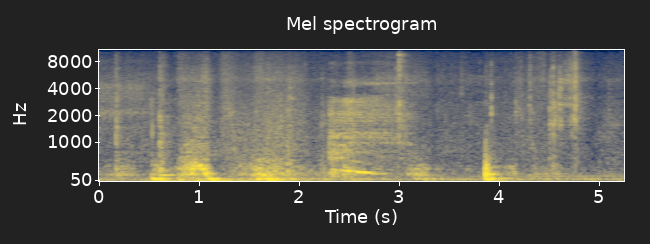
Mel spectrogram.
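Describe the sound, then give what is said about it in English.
Rustling and shuffling of paper being handled to play a game of celebrity heads, with soft scrapes and rubs over several seconds and one sharp knock partway through. “Celebrity heads. Where's the paper? There. Okay.”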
